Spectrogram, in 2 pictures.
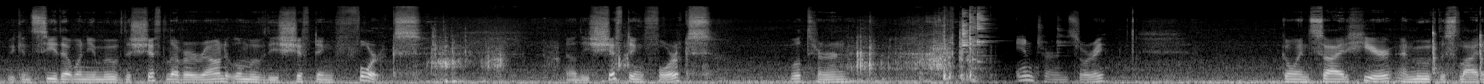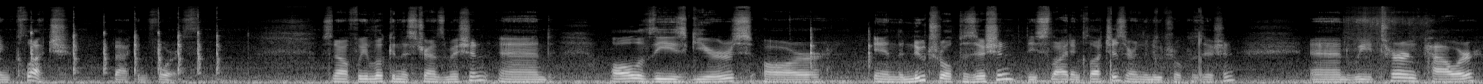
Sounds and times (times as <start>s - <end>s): Speech: 0.0s - 4.3s, 5.6s - 7.2s, 7.9s - 8.6s, 10.2s - 11.1s, 12.8s - 16.8s, 18.1s - 20.4s, 21.0s - 27.2s, 27.9s - 29.6s.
